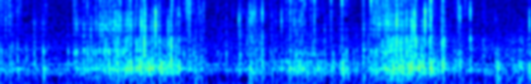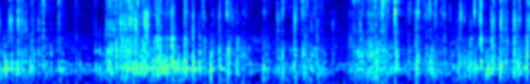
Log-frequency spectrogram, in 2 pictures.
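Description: Long nails scratch the front and top of a small quilted black leather-look belt bag. Repeated bursts of soft, bright rasping and crinkly scraping come and go in sweeps, with almost no low end. Each scratch stops dead, leaving short quiet gaps between the passes.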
